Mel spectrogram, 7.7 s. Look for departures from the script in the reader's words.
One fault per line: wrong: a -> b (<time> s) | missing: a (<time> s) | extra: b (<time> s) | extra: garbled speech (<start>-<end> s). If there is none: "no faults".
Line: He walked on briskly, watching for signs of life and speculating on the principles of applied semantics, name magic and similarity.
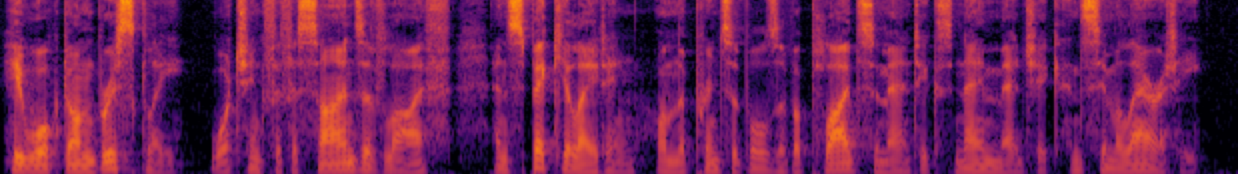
extra: for (1.7 s)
